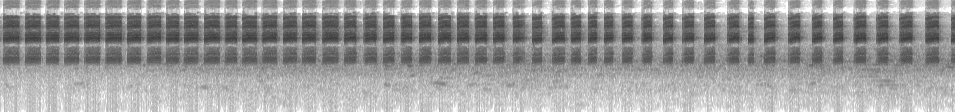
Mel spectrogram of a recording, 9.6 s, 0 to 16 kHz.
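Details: Cicada recorded in Athens, Greece, in September 2023: a loud, dense, buzzy song of rapid pulses, about five per second, fast and slightly uneven, steady throughout with no other clear sounds.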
